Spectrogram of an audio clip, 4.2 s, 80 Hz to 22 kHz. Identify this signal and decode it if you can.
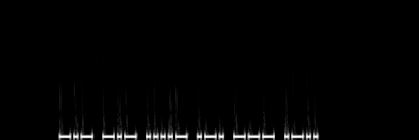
Morse code, heard as a keyed tone, about 33 wpm, 700 Hz. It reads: KK4ROL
